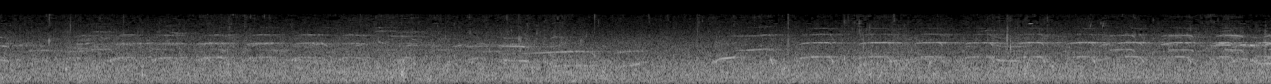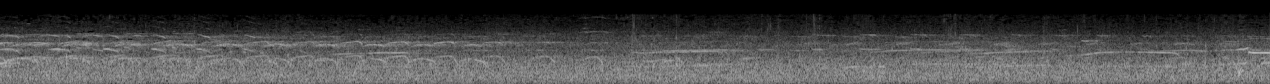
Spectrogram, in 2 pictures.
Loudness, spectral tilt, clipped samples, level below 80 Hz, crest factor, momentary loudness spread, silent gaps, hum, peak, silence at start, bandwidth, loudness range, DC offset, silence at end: -24 LUFS; -4.5 dB/octave; under 0.1%; -44 dBFS; 16 dB; 5 LU; none; none; -8 dBFS; 0 s; 11.5 kHz; 3 LU; under 0.1%; 0 s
